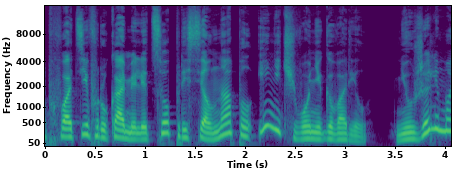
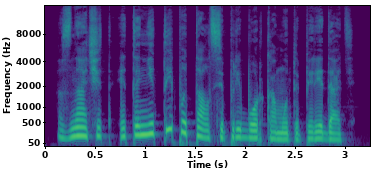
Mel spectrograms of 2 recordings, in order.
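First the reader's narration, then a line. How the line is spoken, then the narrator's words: Whispered clarifying question. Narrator (Russian): уточнила я шепотом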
